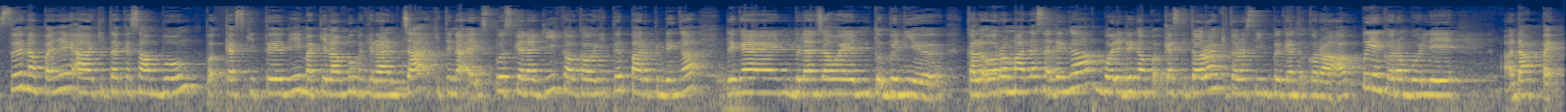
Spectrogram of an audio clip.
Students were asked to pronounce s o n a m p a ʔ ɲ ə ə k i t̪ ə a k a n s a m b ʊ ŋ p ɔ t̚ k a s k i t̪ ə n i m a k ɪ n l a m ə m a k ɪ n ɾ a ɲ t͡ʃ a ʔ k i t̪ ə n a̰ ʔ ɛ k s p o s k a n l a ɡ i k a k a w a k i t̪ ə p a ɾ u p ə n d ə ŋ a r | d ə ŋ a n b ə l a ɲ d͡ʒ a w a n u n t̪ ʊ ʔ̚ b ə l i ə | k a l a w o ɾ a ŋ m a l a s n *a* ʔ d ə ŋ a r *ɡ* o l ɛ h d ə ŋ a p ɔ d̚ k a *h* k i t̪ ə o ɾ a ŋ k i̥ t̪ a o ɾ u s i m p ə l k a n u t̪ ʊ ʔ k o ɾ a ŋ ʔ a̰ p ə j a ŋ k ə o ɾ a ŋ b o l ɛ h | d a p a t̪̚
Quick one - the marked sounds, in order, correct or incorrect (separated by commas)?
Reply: correct, incorrect, incorrect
